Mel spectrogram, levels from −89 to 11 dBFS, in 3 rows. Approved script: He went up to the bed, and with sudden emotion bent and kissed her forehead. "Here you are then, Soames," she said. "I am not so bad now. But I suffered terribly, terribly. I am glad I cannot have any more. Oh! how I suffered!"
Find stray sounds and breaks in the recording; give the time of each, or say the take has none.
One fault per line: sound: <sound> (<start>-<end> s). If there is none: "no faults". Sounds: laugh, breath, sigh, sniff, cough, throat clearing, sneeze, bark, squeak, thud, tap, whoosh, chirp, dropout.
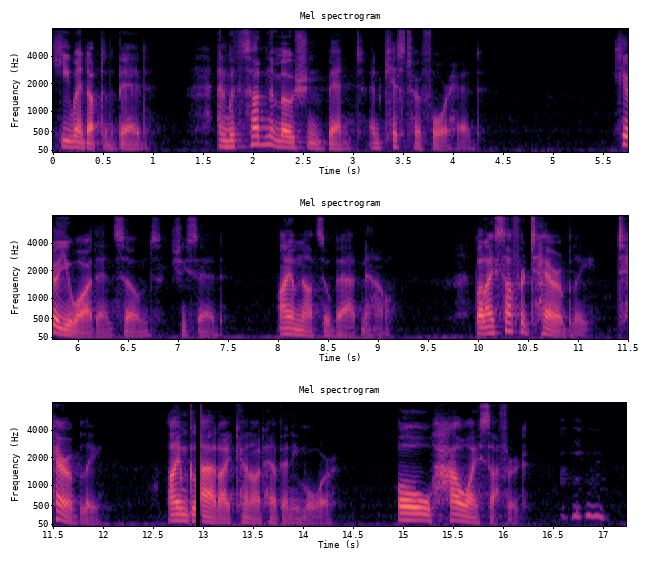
sound: dropout (12.9-13.0 s)
sound: laugh (16.6-17.1 s)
